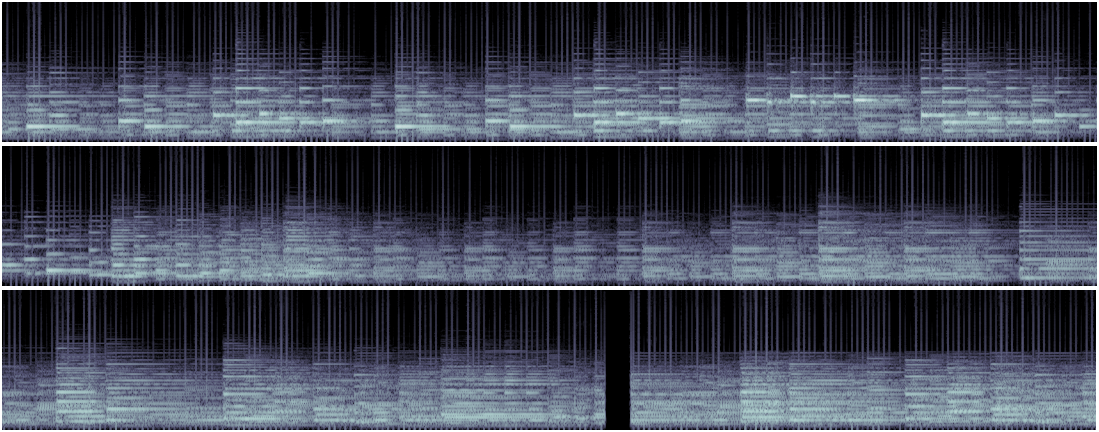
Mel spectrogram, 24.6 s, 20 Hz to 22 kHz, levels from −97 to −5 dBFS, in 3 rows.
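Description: Throughout the music, a filter restarted on every block leaves a 25 Hz buzz. Each 40 ms block opens with a small transient that rises and falls with the level. At 20.94 s, after a 200 ms silence, the sound turns dull and boxy with a faint new noise floor. The loudness stays roughly the same. The likely cause is the input switching to a poorer device.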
